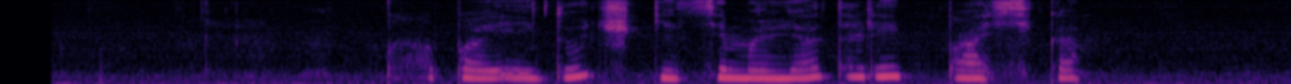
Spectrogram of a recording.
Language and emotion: Russian, neutral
